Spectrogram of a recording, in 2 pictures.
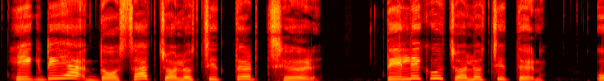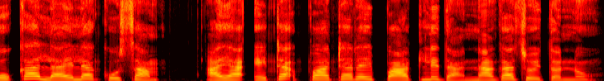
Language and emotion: Santali, neutral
